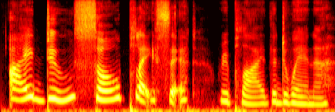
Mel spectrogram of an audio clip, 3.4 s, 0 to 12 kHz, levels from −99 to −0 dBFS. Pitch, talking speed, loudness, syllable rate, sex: 245 Hz, 145 wpm, -19 LUFS, 3.8 syllables/s, female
